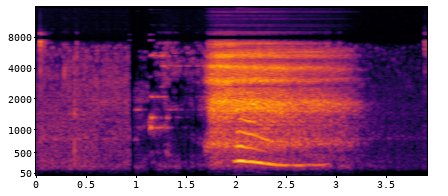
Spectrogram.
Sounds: Sigh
